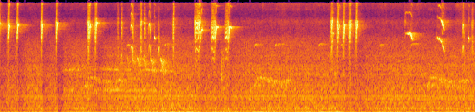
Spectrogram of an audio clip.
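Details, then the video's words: Van Hasselt's sunbird in a cage, put out in morning dew and singing intensely with embroidery-machine mimicry: rapid clusters of sharp high ticks, a few short upslurred whistles, and faint lower chirping. "KOLIBRI NINJA GACOR KELUAR ISIAN MESIN BORDIR SAAT DI EMBUNKAN PAGI HARI SAMPAI TELER"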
